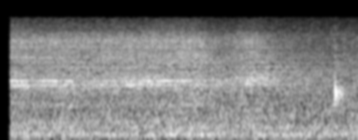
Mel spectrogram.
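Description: Faint steady hiss of background room noise with a thin high whine, easing off a little in the last second or so.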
